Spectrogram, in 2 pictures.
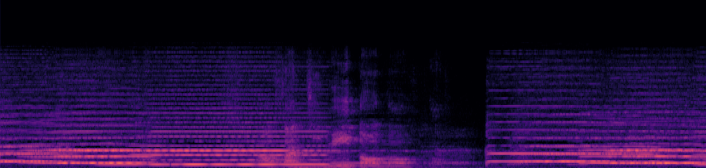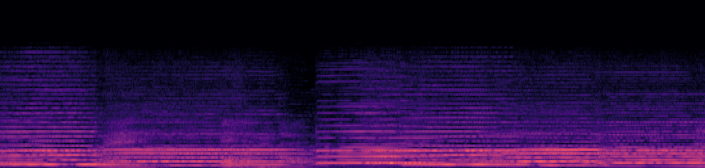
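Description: Erhu playing a broken-chord sequence exercise: phrases of about four held, bowed notes, each stepping through the notes of the chord, with short breaks between phrases.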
